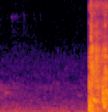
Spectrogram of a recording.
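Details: A single short, sharp cough in a quiet room from an adult who has a cold and flu.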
